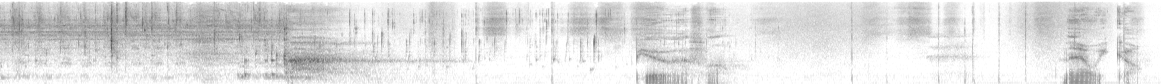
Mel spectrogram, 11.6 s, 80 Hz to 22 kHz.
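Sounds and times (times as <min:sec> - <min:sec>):
slightly cold water running from a tap: 0:00.0 - 0:06.4
speech: 0:06.4 - 0:07.4, 0:10.7 - 0:11.3.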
